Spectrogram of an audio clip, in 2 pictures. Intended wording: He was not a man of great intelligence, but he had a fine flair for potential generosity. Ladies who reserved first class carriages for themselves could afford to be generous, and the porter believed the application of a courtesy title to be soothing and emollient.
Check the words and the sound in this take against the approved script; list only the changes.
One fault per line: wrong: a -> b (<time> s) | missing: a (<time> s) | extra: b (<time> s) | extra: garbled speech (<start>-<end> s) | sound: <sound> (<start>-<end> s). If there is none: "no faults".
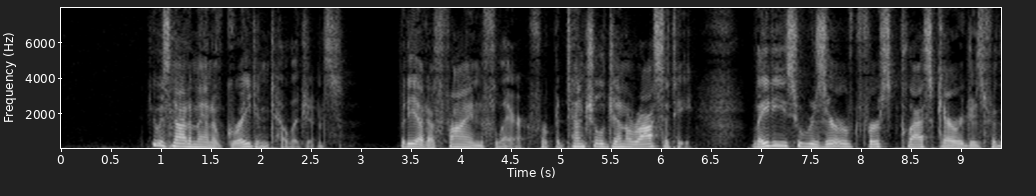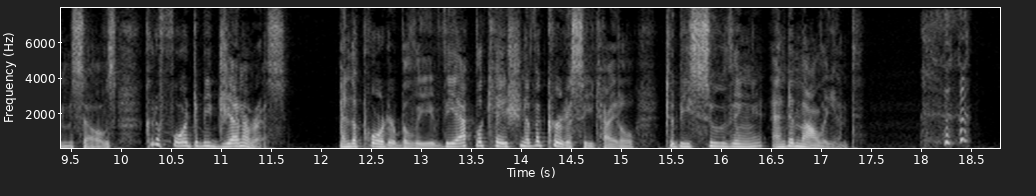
sound: laugh (18.0-18.5 s)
